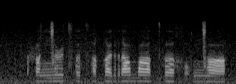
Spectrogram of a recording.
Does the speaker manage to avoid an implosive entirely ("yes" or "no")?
yes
